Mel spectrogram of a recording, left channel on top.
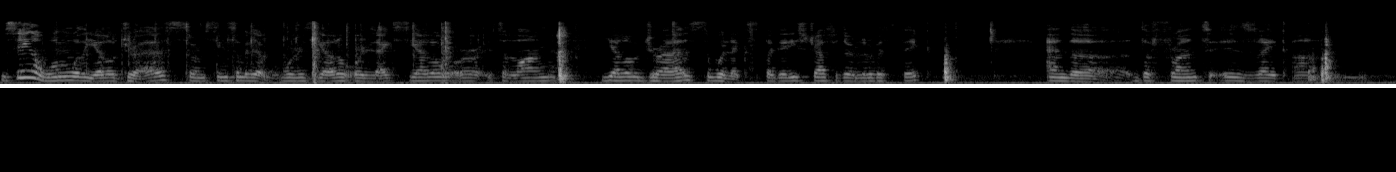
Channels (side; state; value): right; silent; digital silence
